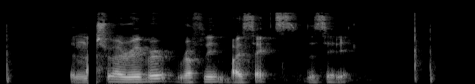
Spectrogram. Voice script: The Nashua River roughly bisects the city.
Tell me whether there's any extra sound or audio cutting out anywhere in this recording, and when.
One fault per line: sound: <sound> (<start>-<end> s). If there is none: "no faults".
sound: dropout (0.9-1.0 s)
